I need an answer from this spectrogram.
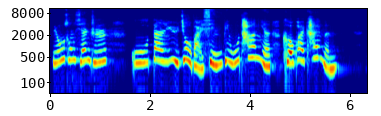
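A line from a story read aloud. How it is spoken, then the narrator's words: Loud shout. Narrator (Chinese): 玄德大叫曰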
